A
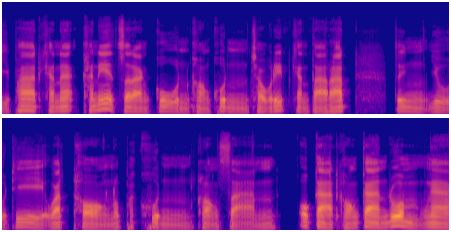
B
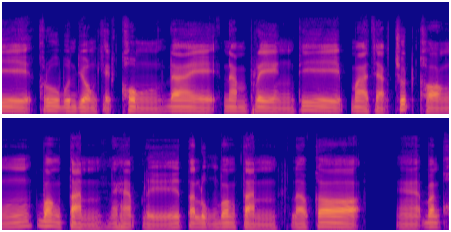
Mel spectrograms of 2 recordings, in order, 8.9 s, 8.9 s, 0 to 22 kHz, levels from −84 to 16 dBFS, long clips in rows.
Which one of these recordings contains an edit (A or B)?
B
